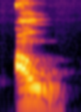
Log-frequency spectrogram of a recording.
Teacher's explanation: یہاں واو لین ہو رہا ہے اور ہونٹوں کی گلائی سے ہم اس کو ادا کریں گے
